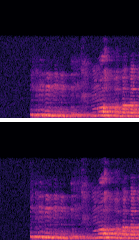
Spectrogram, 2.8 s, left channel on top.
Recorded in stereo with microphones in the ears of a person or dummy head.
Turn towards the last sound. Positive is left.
turn(degrees=60)  # may be behind; listen again after turning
